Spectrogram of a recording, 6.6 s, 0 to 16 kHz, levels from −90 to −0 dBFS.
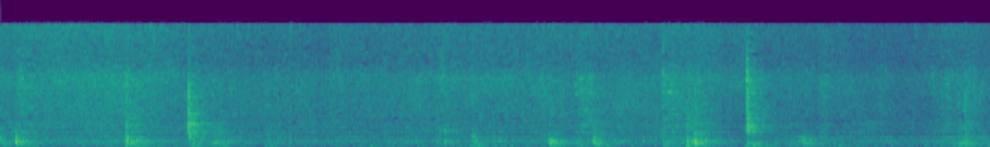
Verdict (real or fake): fake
